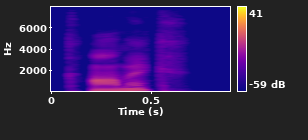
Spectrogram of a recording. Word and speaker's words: Kamek: What was the pronunciation of Kamek we heard that recently? – Comic? It was comic, yeah.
